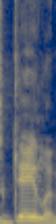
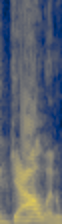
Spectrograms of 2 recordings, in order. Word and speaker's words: Galen: Yeah, And Eddie, it's Galen for future reference. dude, I've been saying his name wrong for like 2 years. But like you said, that's a common way to pronounce it. So like, how are we supposed to know? Right. We say Gallon way more than Galen, so Yeah, you well, know it's what?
